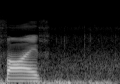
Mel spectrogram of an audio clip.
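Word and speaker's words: fife: other one so that's there's also five f i f e instead of five and also number nine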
